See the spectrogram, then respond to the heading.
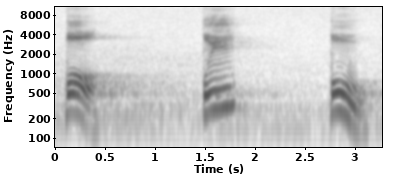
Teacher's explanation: To diucapkan dengan menyentuhkan ujung lidah dengan gusi-gusi dua gigi seri bagian atas. Sifat yang dimiliki oleh huruf to yang mesti nampak ketika kita ucapkan adalah sifat al-isti'la dan sifat al-itbaq.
